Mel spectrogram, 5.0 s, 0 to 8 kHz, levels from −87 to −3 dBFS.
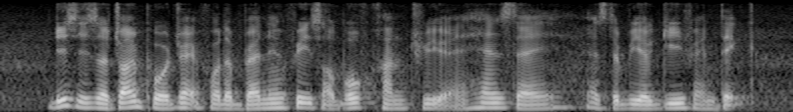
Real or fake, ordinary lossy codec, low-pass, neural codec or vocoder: fake; none; 7.2 kHz; codec, 16 kHz, 4 kbps, X-Codec, HuBERT features, trained on LibriSpeech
